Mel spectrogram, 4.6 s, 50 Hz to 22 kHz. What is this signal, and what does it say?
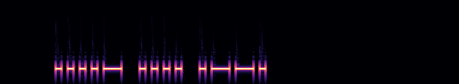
Morse code, heard as a keyed tone, about 20 wpm, 700 Hz. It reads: 4HP
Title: Three Letter-Number Combinations - 20wpm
